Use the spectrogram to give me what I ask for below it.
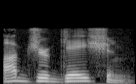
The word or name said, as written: objurgation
